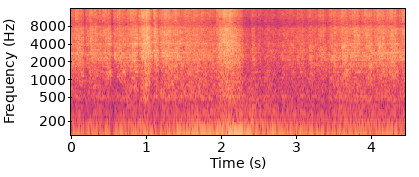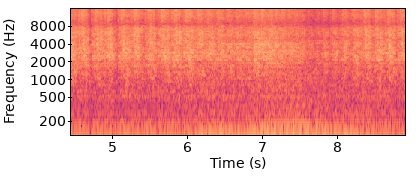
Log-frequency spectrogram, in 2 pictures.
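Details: Ford F350 Bumpside left sitting in a field 20 years, started after a new ground fixed its cranking problem: deep, even V8 rumble picking up cleanly on short blips and settling back; runs strong and healthy, charging at 14.1 V.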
